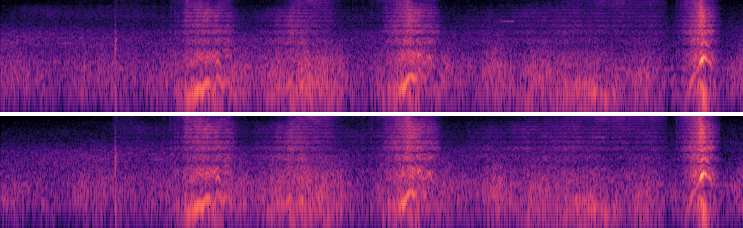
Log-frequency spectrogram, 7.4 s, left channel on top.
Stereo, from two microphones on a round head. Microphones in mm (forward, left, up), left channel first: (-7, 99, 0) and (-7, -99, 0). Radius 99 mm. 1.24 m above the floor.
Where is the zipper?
15° right (ahead or behind).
